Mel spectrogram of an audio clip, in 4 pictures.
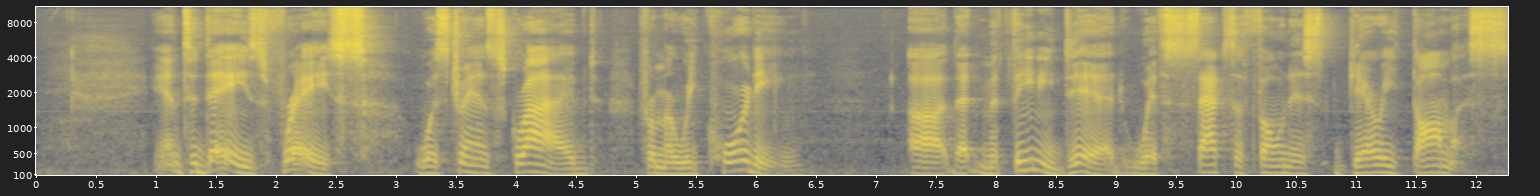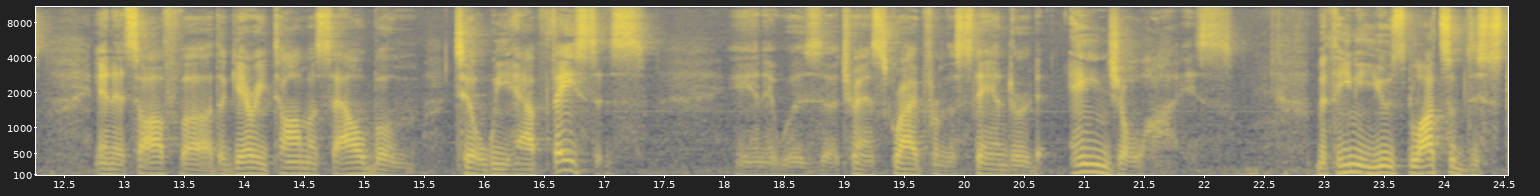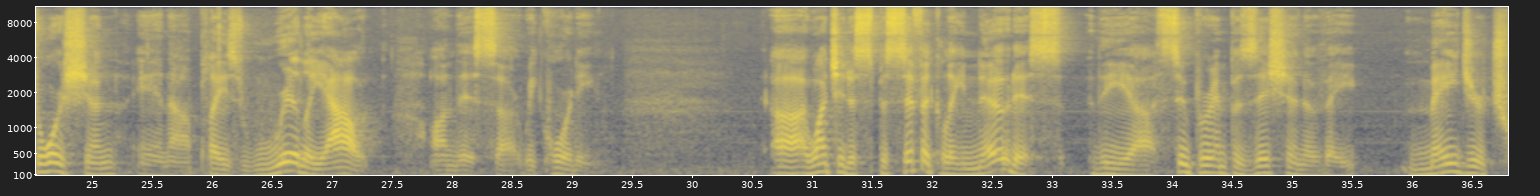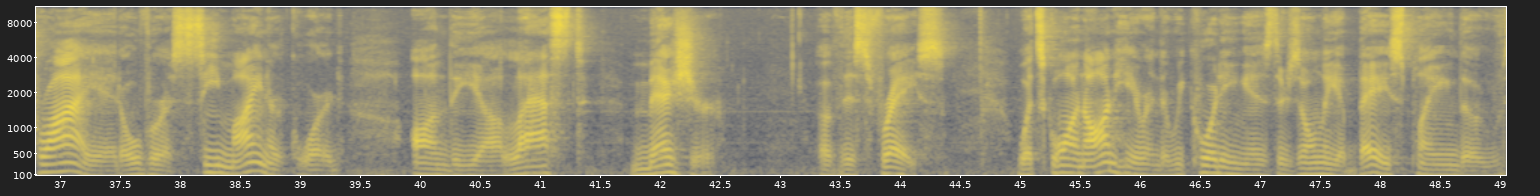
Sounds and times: Speech: 1.0s - 6.5s, 7.2s - 17.4s, 18.0s - 22.3s, 22.9s - 29.4s, 30.6s - 42.6s, 43.2s - 49.0s.

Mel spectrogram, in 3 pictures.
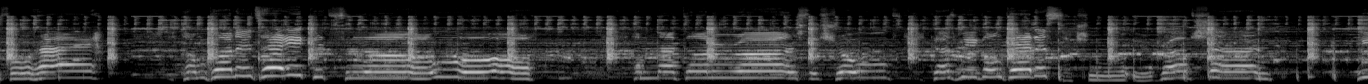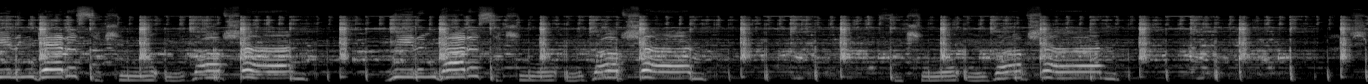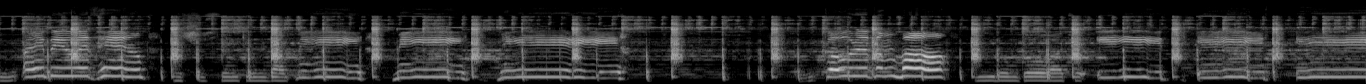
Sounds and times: Music: 0.0s - 41.0s.

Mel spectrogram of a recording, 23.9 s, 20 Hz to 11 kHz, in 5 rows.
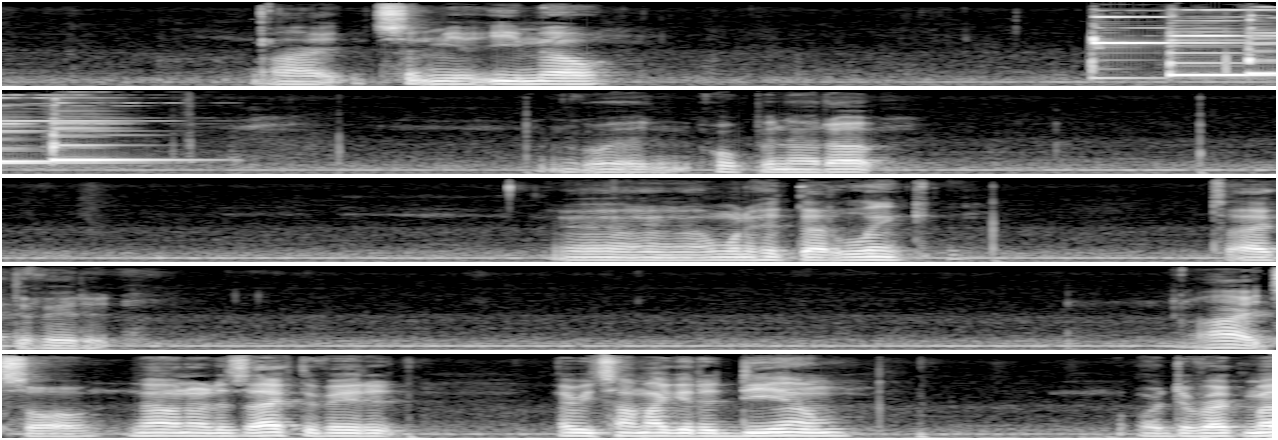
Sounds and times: Inside, small room: 0.0s - 23.8s
Speech: 1.0s - 2.4s, 6.8s - 8.2s, 11.6s - 13.1s, 14.1s - 14.9s, 18.8s - 20.6s, 21.2s - 22.4s, 23.4s - 23.8s
Music: 4.1s - 5.7s.

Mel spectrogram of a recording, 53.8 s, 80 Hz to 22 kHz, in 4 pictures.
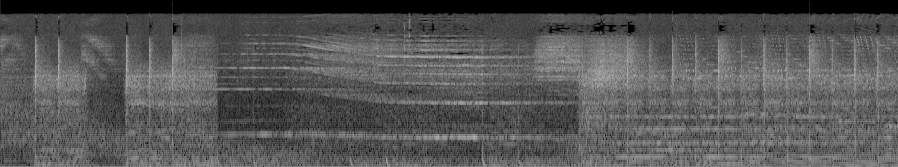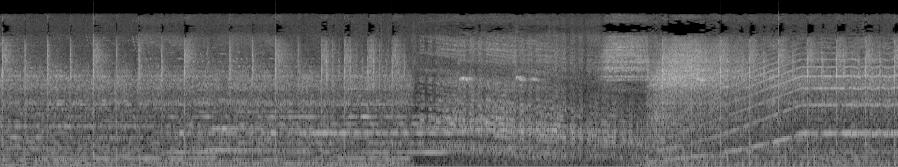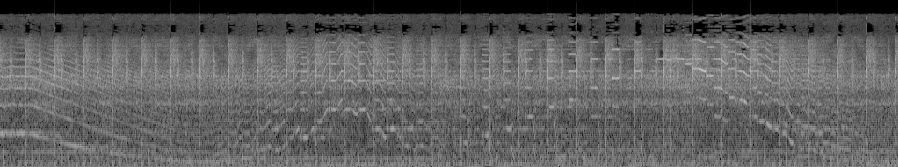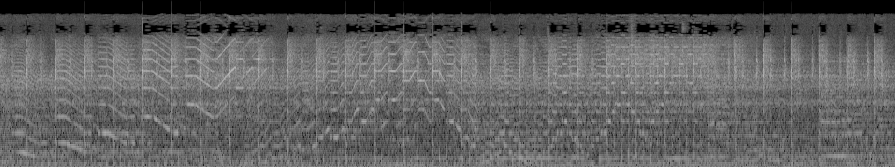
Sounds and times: Music: 0.5s - 21.6s, 23.2s - 53.8s.

